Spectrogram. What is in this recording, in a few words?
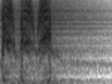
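scratch fx right; Big Beat Samples & More; AKAI; SHORTFX KIT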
